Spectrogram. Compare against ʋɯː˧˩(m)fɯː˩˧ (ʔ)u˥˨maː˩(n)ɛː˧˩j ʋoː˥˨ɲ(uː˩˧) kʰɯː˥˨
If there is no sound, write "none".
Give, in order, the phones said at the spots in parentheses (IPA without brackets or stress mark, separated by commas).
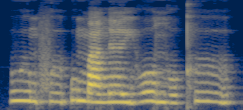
m, ʔ, n, oː˩˧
